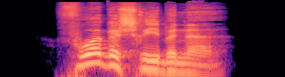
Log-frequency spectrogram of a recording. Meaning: inflection of vorgeschrieben: 1. strong/mixed nominative/accusative feminine singular 2. strong nominative/accusative plural 3. weak nominative all-gender singular
- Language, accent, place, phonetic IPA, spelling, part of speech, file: German, Germany, Berlin, [ˈfoːɐ̯ɡəˌʃʁiːbənə], vorgeschriebene, adjective, De-vorgeschriebene.ogg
